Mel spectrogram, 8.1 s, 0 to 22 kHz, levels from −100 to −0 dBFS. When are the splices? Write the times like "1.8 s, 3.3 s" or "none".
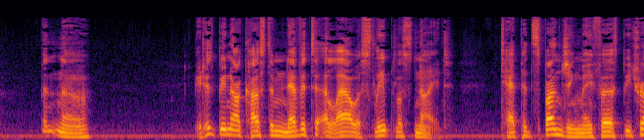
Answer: none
